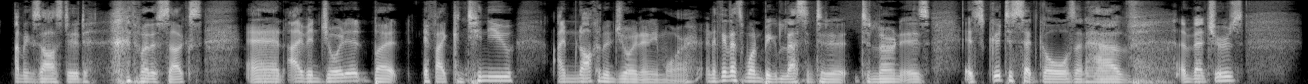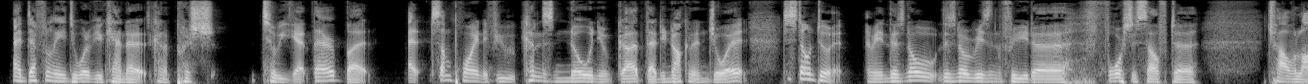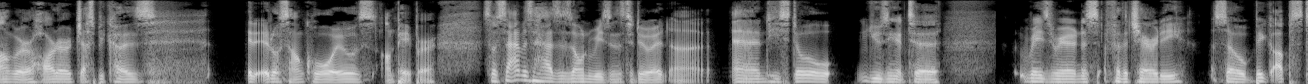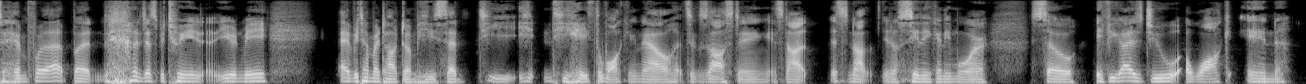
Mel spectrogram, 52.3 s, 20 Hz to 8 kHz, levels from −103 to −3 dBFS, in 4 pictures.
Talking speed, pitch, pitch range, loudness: 195 wpm, 110 Hz, 100-120 Hz, -22 LUFS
